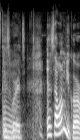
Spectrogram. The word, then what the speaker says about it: Nsawam: in places like, you can correct my pronunciation, Nsawam, Koforidua, Koforidura. Sure. I'm really trying. Like, I learned, like, yesterday I was sitting there like, let me learn how to pronounce these words. In Sawam, you got right.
